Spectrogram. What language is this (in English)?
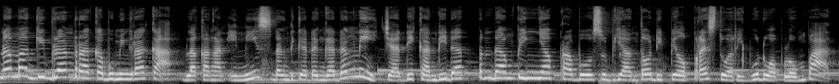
Indonesian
